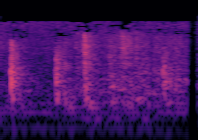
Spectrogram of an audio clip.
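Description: A front door being opened on a warm evening, with a series of several clunks and rattles from the latch and frame in quick succession, then a brief silence. No one speaks.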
